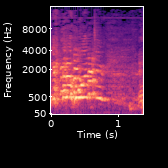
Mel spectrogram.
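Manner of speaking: high loud whining protest; whiny protest. Retold or imitated. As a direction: kid pushed forward by the fourth grader, high whining protest. Whining while pushed.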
